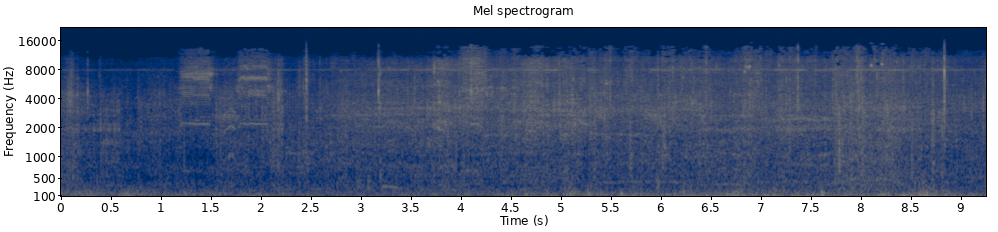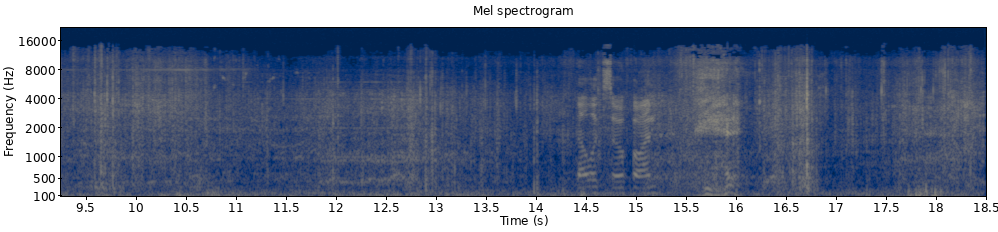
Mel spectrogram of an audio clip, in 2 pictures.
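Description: A small electric motor whirs as a toy truck crawls over rock.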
